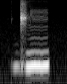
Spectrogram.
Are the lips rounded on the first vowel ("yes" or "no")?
no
